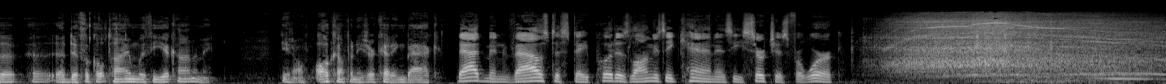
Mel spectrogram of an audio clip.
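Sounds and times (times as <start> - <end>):
speech: 0.0 - 2.2, 2.8 - 9.1
power drill driving screws into deck planks: 8.5 - 11.6.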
